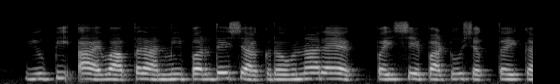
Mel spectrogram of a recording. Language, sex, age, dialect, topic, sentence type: Marathi, female, 18-24, Southern Konkan, banking, question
